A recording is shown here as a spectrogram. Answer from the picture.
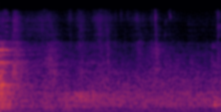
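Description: A single sharp clink of a steel kitchen knife against the cutting board, with a short metallic ring, followed by quiet kitchen room tone.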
